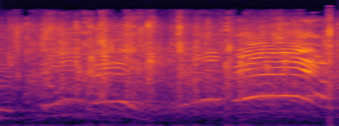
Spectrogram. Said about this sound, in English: Clap your hands.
